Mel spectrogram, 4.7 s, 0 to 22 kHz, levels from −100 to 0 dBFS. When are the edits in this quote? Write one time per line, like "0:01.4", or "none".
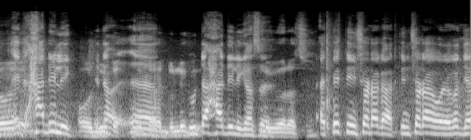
0:03.1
